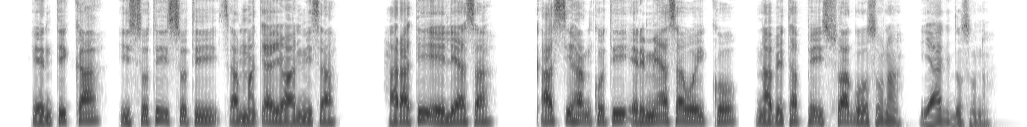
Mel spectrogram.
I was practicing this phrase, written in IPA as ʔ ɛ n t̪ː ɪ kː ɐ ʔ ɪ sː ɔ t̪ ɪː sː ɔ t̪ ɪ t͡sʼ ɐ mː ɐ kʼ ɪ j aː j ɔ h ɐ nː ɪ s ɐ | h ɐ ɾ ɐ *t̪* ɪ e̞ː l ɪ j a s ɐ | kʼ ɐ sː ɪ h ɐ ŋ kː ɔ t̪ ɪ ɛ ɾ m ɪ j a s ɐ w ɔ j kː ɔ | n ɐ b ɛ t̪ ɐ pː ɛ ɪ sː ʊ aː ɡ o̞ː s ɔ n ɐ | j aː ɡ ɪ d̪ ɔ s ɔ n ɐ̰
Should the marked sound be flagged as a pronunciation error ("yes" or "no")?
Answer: no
